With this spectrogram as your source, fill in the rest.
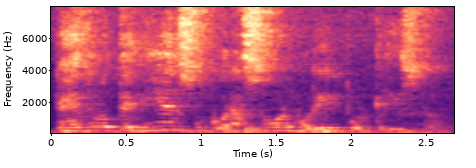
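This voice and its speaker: A high-pitched male pastor preaches with fervor, calling on his congregation to repeat after him and acting out little dialogues. His voice rings through an echoey church hall, picked up from a distance. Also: moderate pace, noisy background. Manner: fervent, leads the congregation in call-and-response; acts out prayers and dialogues in shifting voices. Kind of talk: preaching sermon.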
